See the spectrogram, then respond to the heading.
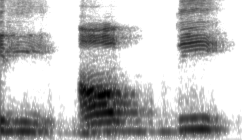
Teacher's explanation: रा साकिन है, ये मोटा और पुर करके पढ़ा जाएगा।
